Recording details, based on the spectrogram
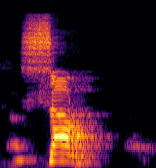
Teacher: getaran tu hanya sekadar dua kali getar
